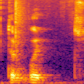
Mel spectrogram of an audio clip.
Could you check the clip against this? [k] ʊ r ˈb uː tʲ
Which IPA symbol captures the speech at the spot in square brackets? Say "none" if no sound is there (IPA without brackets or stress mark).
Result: t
